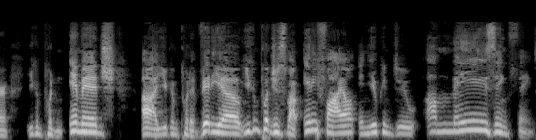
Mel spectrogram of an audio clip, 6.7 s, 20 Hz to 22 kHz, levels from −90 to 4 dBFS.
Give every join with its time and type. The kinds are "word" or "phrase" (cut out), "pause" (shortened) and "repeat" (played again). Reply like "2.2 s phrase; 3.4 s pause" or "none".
none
